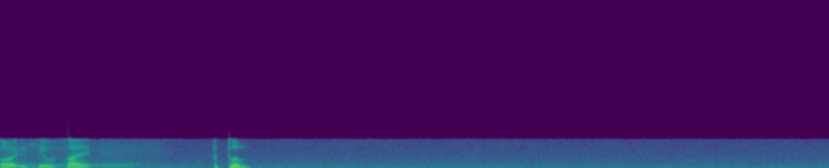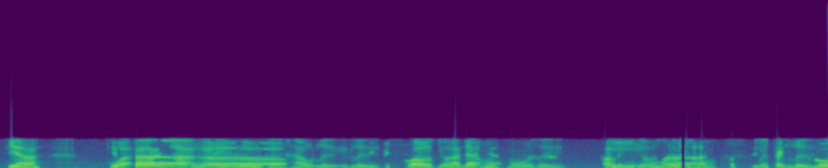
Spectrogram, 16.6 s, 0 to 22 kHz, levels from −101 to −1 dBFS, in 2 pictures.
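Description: From 0.2 to 1.47 s a faint delayed copy of the speech trails the talker by 334 ms, well below the main voice. This is an echo leak, likely from a far-end loudspeaker whose echo canceller let part of the returning signal through. It returns more strongly, at only about 15 dB down, from 9.75 to 9.93 s.

Overlapping the end of that, speech suppressed in double talk begins. The talker's level dips slightly from 9.88 to 10.03 s, then sinks much deeper from 10.66 to 11.26 s, from 11.78 to 14.34 s (as much as 25 dB at its lowest), and from 14.72 s to the end. The cause is likely an echo canceller that, with both sides talking, could not tell the local voice from the echo and turned both down.

Inside that last stretch, at 15.1 to 15.14 s, a 40 ms hole of dead silence with hard edges cuts into the audio. This is packet loss filled with silence: the receiver played nothing for the missing audio, a gap that fits two 20 ms packets. 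All of this sits within the G.711 telephone band, which stops at 4 kHz.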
